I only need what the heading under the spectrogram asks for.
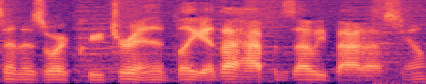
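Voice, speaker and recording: A man's fairly even-toned voice over music in the background. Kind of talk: casual podcast discussion.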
